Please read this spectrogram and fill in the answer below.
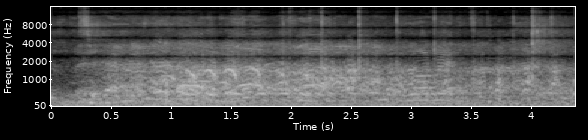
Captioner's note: laughter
